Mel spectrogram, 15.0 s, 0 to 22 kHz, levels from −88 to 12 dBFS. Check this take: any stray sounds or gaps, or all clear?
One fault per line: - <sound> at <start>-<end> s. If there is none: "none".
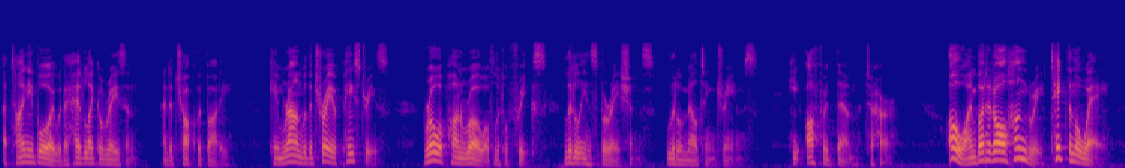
none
